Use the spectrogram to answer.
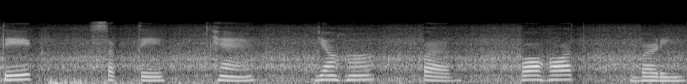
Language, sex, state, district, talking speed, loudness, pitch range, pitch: Hindi, female, Chandigarh, Chandigarh, 60 wpm, -15 LUFS, 180-210 Hz, 195 Hz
